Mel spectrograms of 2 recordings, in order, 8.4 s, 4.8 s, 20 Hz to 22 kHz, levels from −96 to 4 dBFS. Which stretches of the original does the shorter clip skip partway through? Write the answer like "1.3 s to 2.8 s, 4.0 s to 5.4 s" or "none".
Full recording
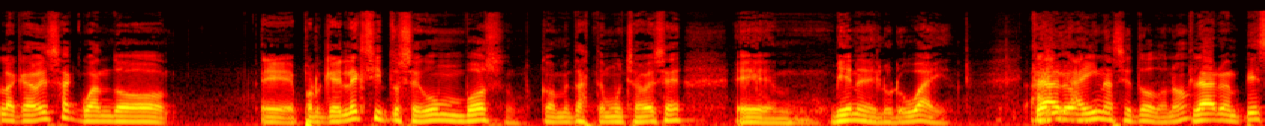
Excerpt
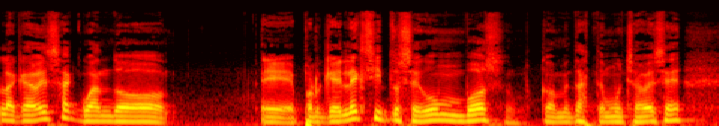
none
